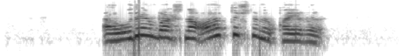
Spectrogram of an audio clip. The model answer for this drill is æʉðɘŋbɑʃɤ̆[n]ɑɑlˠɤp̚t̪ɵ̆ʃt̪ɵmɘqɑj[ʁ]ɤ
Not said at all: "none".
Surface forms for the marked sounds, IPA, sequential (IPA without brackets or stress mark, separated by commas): n, ʁ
